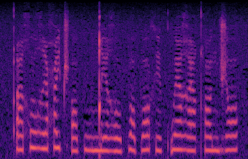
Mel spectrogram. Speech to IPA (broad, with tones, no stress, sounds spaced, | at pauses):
qʼ e˧ χ u˦ ʁ i˧ ħ e˦ t͡ʃʼ ɒ˧ p u˧ ŋ͡ǃ e˧ ʁ o˨ p ɒ˦˨ p ɒ˦ x e˧ kʷʼ æ˦ ʁ æ˧ qʰ u˧ n d͡ʒ ɒ˦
